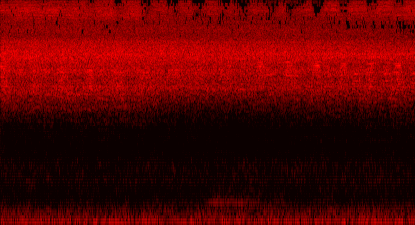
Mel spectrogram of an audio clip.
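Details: Summer cicada chorus in a bamboo forest at Yongsan Family Park, one continuous shrill buzzing wall of sound with no pauses, and a soft low background hum from the park.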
